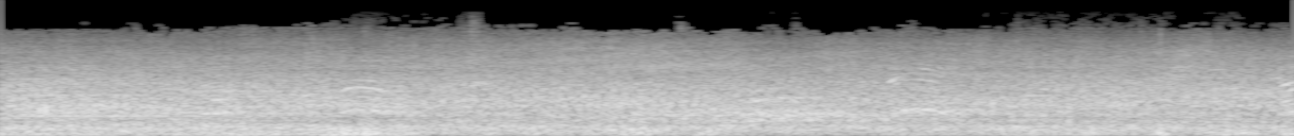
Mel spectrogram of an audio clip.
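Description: A crowd of marchers chatters nearby.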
